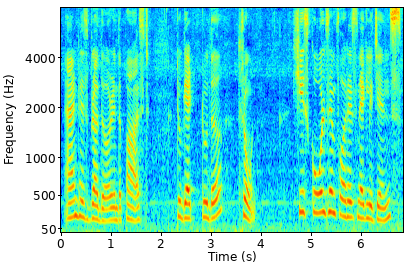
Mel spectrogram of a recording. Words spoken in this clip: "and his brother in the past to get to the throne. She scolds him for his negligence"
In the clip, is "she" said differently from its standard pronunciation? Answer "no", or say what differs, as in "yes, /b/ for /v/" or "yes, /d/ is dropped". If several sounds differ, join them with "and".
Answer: no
